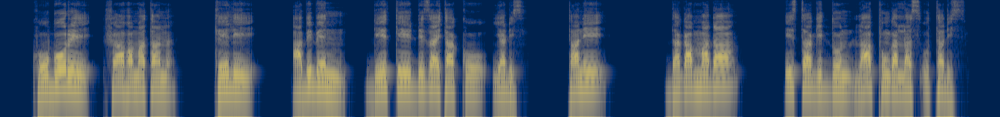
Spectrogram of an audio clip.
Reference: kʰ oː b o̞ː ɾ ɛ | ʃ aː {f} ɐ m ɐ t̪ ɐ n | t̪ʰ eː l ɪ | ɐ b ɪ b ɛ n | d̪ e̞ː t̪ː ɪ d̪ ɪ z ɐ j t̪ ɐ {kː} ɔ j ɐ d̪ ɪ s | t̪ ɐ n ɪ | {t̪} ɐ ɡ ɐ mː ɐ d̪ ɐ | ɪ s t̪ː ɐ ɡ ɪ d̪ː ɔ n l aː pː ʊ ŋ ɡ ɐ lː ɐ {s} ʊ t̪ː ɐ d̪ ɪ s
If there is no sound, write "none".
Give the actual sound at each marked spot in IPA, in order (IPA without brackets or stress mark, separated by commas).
f, kː, d̪, s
